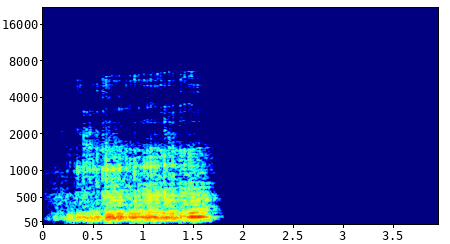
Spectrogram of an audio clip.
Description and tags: Rigid twist
Sound of something bending, but maybe you can hear something else.
Recorded by twisting skin against wooden floor, then processed on Audacity.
